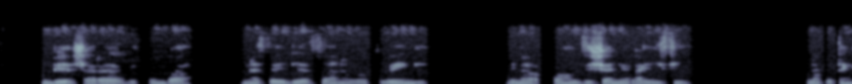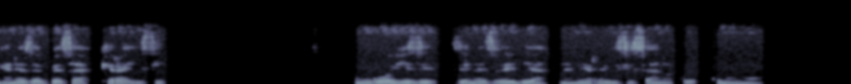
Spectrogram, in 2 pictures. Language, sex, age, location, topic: Swahili, male, 25-35, Wajir, finance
